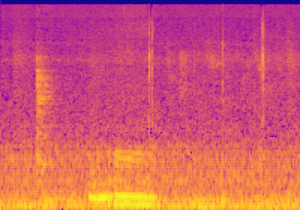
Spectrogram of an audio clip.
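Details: A sleeping Chihuahua snoring: one drawn-out, steady humming snore lasting under a second, with faint clicks before and after in a quiet indoor room.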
